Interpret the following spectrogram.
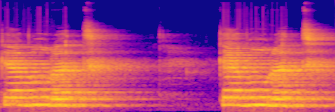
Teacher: یہاں پہ اپنے مد کو 5 to 6 کاؤنٹس پڑھنا ہے۔ کیبورت میں کاف کو باریکی سے ادا کرنا ہے اور با کی پیش کو لمبا نہیں کرنا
